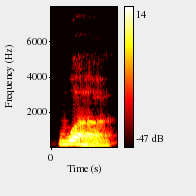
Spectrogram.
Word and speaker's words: were: So we don't say the R, okay? We go were. So I want you to drop that jaw like this.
